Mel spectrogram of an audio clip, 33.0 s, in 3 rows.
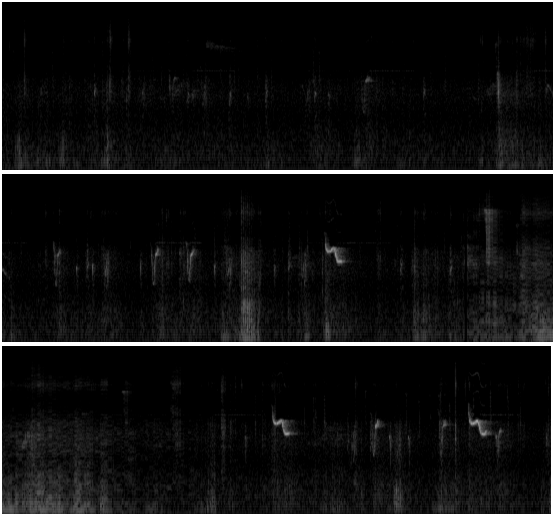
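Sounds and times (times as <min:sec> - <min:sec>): wing flutters: 0:15.3 - 0:17.3, 0:18.6 - 0:27.5
high bird chirps: 0:17.0 - 0:18.0, 0:26.8 - 0:32.2.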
